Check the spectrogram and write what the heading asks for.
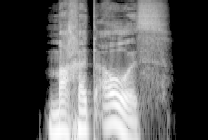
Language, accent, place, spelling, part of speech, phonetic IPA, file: German, Germany, Berlin, machet aus, verb, [ˌmaxət ˈaʊ̯s], De-machet aus.ogg
- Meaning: second-person plural subjunctive I of ausmachen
